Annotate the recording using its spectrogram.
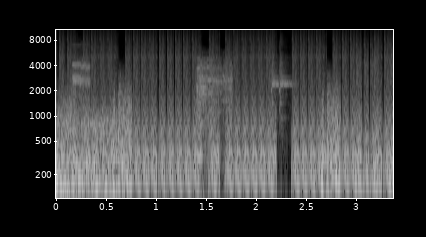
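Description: Retro video game gunfire pops in quick bursts.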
